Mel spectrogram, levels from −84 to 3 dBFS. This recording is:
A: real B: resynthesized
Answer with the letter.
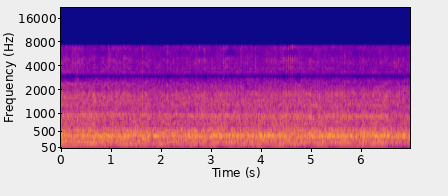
B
